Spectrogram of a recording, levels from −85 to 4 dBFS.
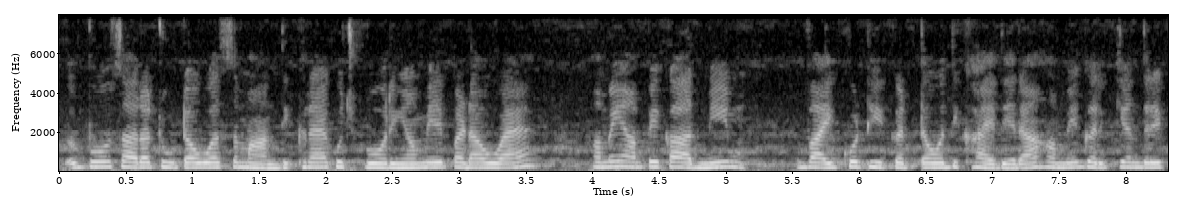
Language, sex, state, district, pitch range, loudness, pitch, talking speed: Hindi, female, Punjab, Pathankot, 225-250 Hz, -13 LUFS, 240 Hz, 230 wpm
